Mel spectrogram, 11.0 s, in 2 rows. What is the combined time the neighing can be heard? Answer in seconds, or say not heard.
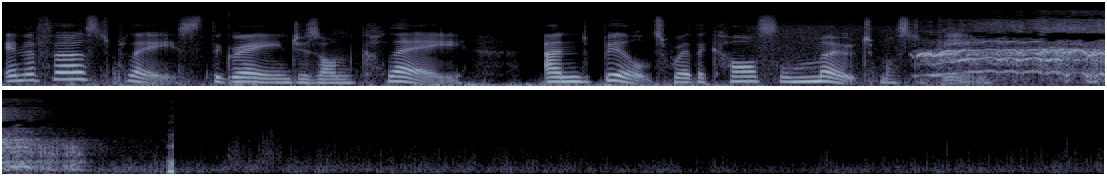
2 s.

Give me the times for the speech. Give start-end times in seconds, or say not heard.
0.0-5.0.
